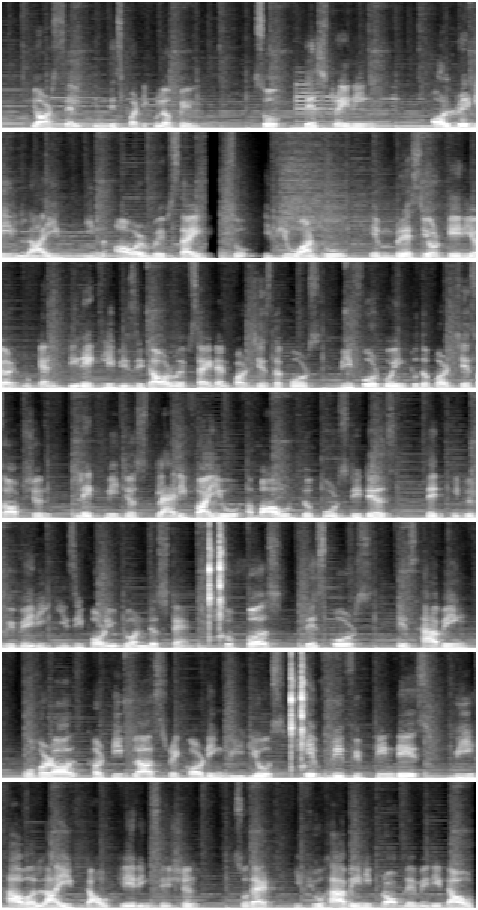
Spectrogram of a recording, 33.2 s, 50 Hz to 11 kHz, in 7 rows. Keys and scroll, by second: 18.3 ctrl+a.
